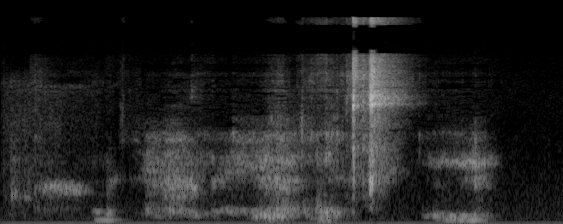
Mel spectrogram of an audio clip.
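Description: A person's wordless vocal sounds, uneven and breathy, with a couple of dull thumps and a sharp click about two-thirds of the way in.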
